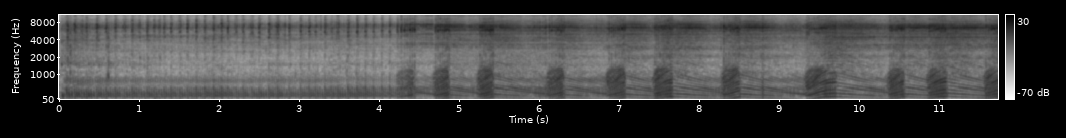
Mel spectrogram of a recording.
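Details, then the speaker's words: Yanmar (Kyoritsu) 209D small two-stroke with the coil switch signal wire rerouted, throttle test: a steady buzz, then sharp rev-ups about once a second, each climbing cleanly and dropping back; crisp, healthy revving. "เดี๋ยวสตาร์ทแล้วไปเร่งรอบเครื่องดูว่าเจ้านี้มันจี๊ดแค่ไหนครับ"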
